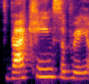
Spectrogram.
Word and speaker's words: Rahkim Sabree: You let everybody, Rahkim, I know it's Rahkim Sabree, I'm saying it correctly.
